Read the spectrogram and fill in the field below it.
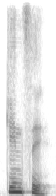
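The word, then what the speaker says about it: quince: किनसे, ऊ साइलेंट। किनसे, किनसे मतलब 15।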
